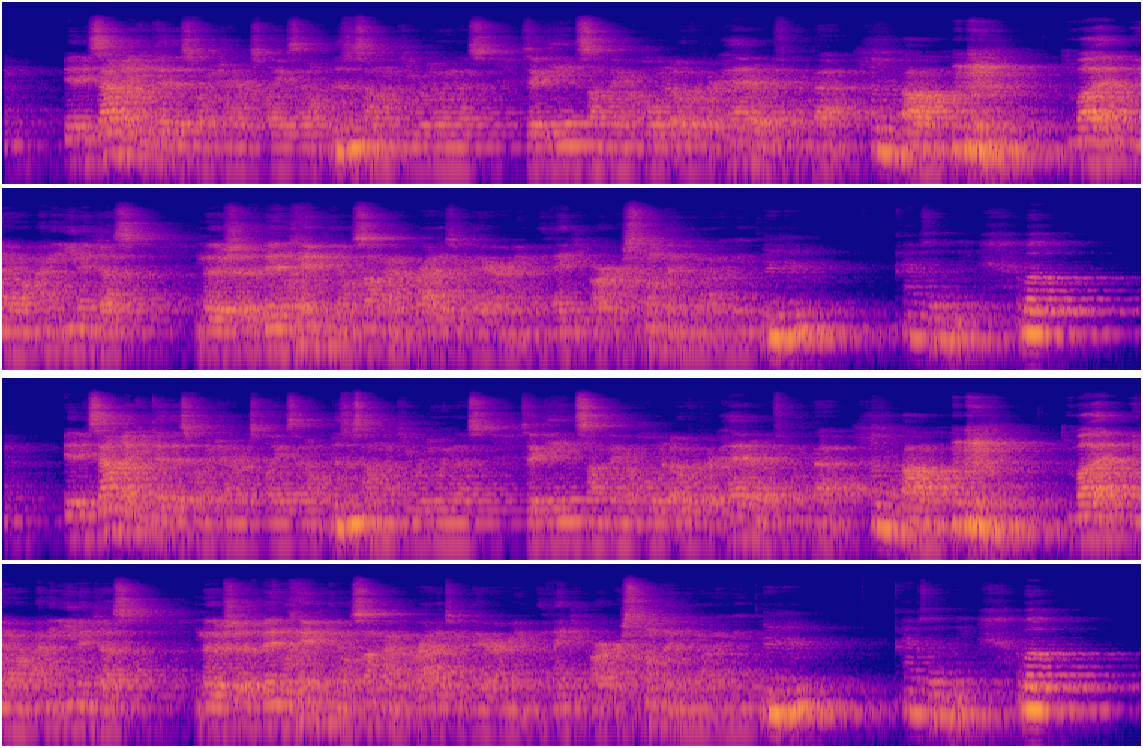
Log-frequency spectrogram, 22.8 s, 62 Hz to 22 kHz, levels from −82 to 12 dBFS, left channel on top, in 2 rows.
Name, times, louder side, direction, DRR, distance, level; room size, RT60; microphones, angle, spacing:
voice 1, 0.6-9.9 10.6-13.0 13.3-18.8, equal, 35° right, -10 dB, 3.2 m, -23 dB
voice 2, 3.3-3.6 8.7-9.0 18.9-19.4 20.4-21.8, right 2 dB, 55° right, -8 dB, 3.7 m, -22 dB
10.0 x 7.3 x 8.4 m, 2.2 s
head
